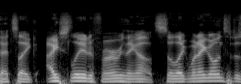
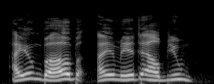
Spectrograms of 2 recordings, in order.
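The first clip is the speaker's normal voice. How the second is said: put-on heavy, thick, laid-on, pitched-up Indian accent; 8 semitones higher than usual. Describing a scam caller, the speaker performs his lines in a thick indian accent. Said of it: "some guy named Bob who has a thick Indian accent".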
